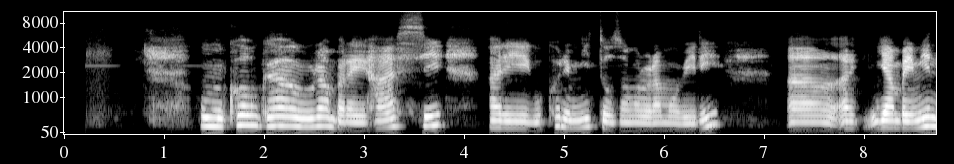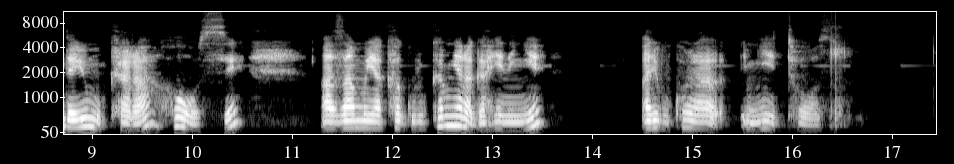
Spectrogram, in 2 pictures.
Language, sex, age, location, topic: Kinyarwanda, female, 36-49, Kigali, health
